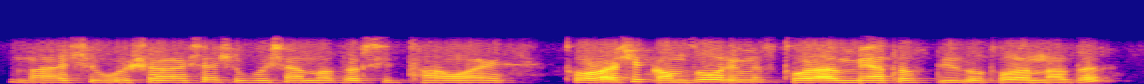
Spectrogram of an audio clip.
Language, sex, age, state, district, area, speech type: Kashmiri, male, 18-30, Jammu and Kashmir, Ganderbal, rural, conversation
